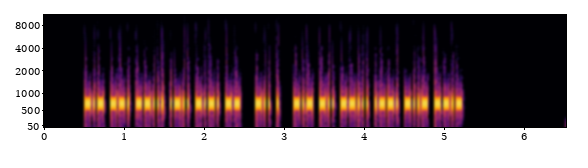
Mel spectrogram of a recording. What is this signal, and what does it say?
Morse code, heard as a keyed tone, about 46 wpm, 700 Hz. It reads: KG7LCM DE KD7PXQ
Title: USA Callsign DE Callsign - 6 Characters - 45wpm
